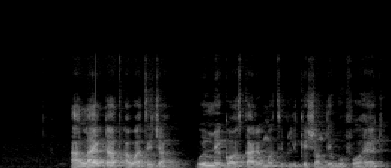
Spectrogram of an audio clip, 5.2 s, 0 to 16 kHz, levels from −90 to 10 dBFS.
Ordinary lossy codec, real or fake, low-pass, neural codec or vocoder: none; real; 10.8 kHz; none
